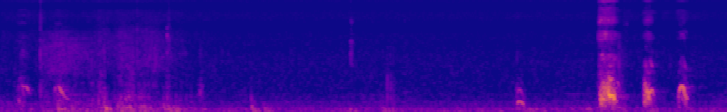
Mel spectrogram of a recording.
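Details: A dog giving a few harsh, hacking bursts near the end, after quieter snuffling breaths: a dog's cough.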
